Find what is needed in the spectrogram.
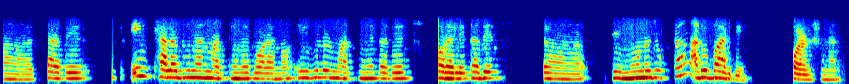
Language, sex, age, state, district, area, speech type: Bengali, female, 18-30, West Bengal, Darjeeling, rural, conversation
